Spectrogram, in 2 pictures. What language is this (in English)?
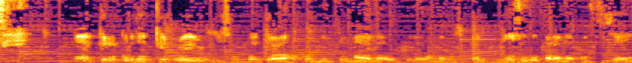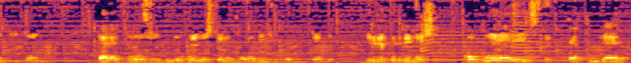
Spanish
